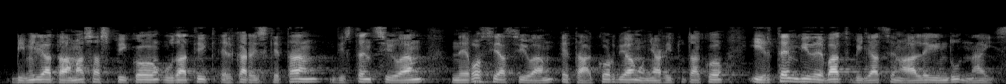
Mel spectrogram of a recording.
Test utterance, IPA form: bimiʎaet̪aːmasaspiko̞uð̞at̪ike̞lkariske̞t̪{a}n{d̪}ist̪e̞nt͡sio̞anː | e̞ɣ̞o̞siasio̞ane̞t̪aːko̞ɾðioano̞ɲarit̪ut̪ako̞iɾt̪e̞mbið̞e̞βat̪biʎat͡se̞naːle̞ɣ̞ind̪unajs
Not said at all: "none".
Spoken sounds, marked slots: a, d̪

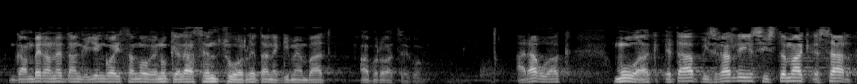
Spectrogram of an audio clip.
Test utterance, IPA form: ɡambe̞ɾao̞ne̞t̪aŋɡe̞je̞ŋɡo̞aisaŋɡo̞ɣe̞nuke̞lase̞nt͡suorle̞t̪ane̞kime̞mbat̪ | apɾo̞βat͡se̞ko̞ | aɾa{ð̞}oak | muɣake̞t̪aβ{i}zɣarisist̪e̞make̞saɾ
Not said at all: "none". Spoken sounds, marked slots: ɣ̞, i

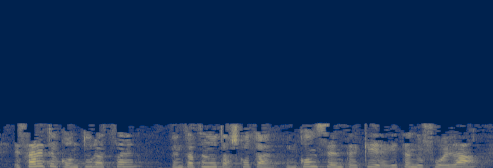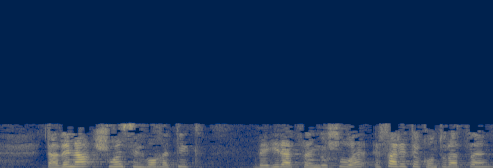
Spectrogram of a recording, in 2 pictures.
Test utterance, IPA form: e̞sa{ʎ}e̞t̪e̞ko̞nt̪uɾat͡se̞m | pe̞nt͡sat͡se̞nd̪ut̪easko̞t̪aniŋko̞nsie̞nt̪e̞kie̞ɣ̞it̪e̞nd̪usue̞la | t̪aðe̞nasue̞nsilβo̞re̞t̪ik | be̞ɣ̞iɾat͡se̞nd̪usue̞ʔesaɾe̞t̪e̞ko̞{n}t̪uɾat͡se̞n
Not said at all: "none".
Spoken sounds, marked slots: ɾ, n

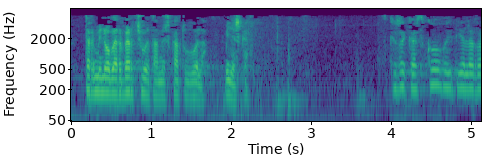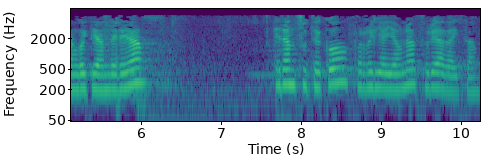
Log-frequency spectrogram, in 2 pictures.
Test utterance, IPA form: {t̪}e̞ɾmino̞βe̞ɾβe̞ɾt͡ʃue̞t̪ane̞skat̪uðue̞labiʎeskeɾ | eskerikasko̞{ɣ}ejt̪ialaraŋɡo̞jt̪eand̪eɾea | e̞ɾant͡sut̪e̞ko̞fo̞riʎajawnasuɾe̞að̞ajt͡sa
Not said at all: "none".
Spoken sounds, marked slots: t̪, ɣ

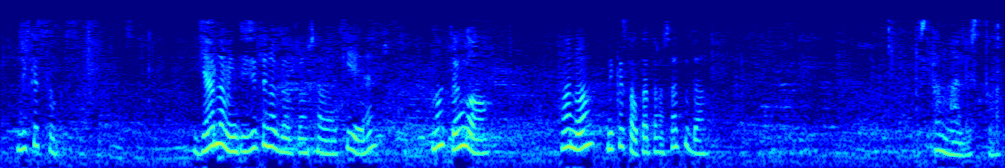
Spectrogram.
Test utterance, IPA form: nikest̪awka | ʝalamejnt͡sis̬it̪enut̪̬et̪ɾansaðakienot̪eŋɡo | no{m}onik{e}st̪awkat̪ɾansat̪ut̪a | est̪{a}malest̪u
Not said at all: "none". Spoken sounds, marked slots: n, e, a

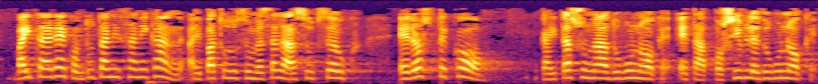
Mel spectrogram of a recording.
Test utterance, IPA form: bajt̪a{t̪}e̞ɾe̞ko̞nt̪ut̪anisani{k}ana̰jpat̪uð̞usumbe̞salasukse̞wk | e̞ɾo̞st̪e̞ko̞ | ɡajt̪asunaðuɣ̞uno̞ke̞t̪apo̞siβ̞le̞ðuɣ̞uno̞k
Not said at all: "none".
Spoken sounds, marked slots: none, k

